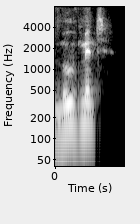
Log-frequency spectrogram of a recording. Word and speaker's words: MVMT: MVMT, pronounced Movement, grew into one of the fastest growing watch brands, shipping to over 160 countries across the globe.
